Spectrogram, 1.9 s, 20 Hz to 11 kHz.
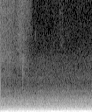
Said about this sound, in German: Ach, guck mal. Müllabfuhr kommt. Um 9.16 Uhr. Mhm. Eine Minute später als letzte Woche.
